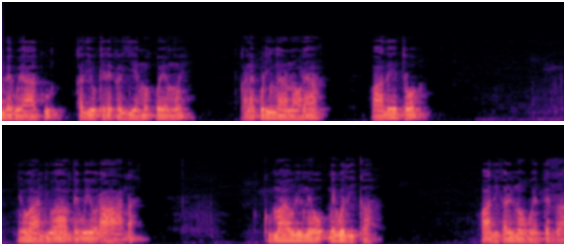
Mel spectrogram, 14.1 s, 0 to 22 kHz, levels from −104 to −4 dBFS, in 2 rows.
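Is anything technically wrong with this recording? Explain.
Yes, the whole clip has a compression problem. Throughout the speech, there's simply nothing above 9.1 kHz, so it sounds dull, and the top end smears with a warbly, fizzy edge on sibilants and held sounds. That's likely AAC compression, AAC-LC pushed to a bitrate low enough that the encoder cuts the bandwidth and leaves gaps in what it keeps. The damage is plainly audible, which fits something around 24 kbps.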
